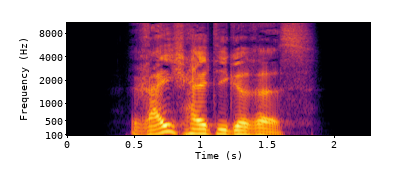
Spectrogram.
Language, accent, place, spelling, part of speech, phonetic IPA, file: German, Germany, Berlin, reichhaltigeres, adjective, [ˈʁaɪ̯çˌhaltɪɡəʁəs], De-reichhaltigeres.ogg
- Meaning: strong/mixed nominative/accusative neuter singular comparative degree of reichhaltig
